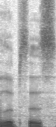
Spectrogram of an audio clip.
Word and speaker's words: ell!psis: way yeah check out elipsus I don't know if you said we said your name earlier but that's how you say it say it you Ellipsis I know it looks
